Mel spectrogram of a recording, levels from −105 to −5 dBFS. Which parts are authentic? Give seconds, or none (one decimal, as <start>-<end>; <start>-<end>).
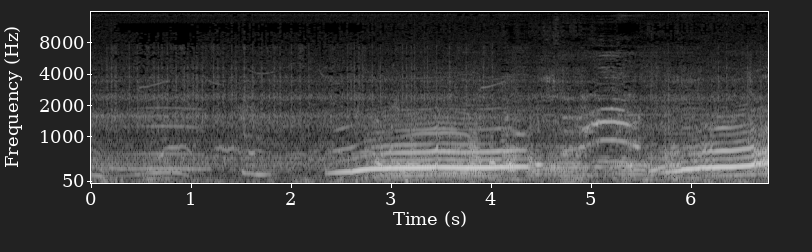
0.0-4.1; 6.1-6.8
